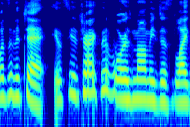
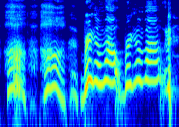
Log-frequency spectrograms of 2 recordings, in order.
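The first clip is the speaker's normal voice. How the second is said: excited; 8 semitones higher, 5 dB louder than usual. Real, not acted. Excited laughing cheer at court.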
